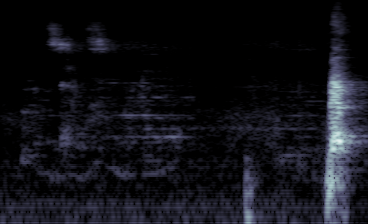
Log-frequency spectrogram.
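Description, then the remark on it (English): A dog lets out a short, gruff growl that bursts into a sharp bark near the end, loud, after a quieter stretch with faint background voices; the dog is growling because somebody is approaching the door. “No, she's like, I guess somebody's approaching the door. So now she's like growling.”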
